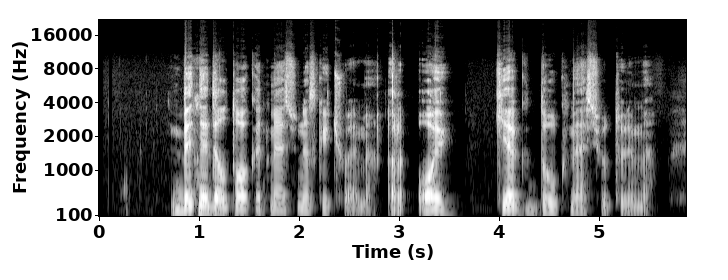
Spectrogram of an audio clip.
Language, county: Lithuanian, Kaunas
